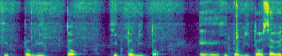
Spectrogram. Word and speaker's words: HiTBiT: Et en japonais, ça se prononce Hitobito.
